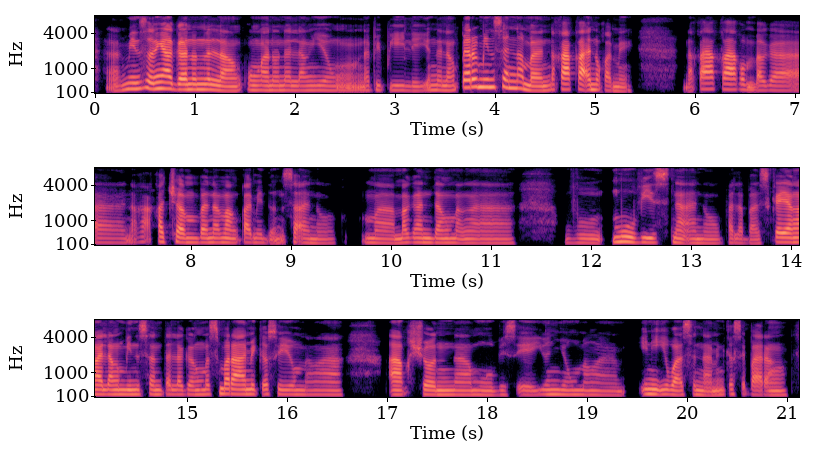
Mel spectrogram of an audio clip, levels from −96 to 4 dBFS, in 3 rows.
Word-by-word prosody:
Ah, - - -5
minsan 225 +4 +3
nga 235 -1 +9
gano'n 200 0 +6
na 200 - +4
lang, 160 -4 +4
kung 180 -1 -3
ano 175 0 0
na 175 0 -3
lang 170 +1 -4
'yong 170 -2 -5
napipili, 175 -2 -7
'yon 185 - -3
na 180 - -3
lang. 170 +1 -2
Pero 280 +2 +8
minsan 290 -3 +4
naman 170 -8 +2
nakakaano 200 -1 +5
kami, 155 -2 -5 0.5
nakaka 210 -2 +3
kumbaga 175 -3 -3 0.5
nakaka 190 0 -4
chamba 170 -2 +1
naman 165 -1 0
kami 165 0 -3
do'n - - -8
sa 160 - -3
ano, 145 0 -9 0.2
ma 155 -3 -4
magandang 160 -1 -1
mga 150 -1 -4 0.9
vo 150 -1 -7 0.2
movies 175 -4 +1
na 150 -2 -2
ano, 140 -1 -6
palabas. 140 -2 -7
Kaya 175 -1 +4
nga 175 0 +5
lang 170 0 +2
minsan 170 0 0
talagang 170 0 -3
mas 175 0 -3
marami 180 -1 +5
kasi 175 -1 -3
'yong 165 0 -4
mga 160 0 -7 0.6
action 165 -1 +2
na 155 0 -3
movies, 155 -1 -6
eh, 155 -1 -5
'yon 170 +1 -3
'yong 165 -1 -4
mga 150 -3 -7 0.2
iniiwasan 170 -3 0
namin. 155 +2 -4
Kasi 180 +1 -6
parang, 150 0 -2
170 Hz, 165 wpm, -23 LUFS, 155-180 Hz, 0.9 s, nga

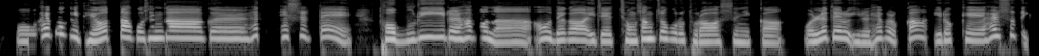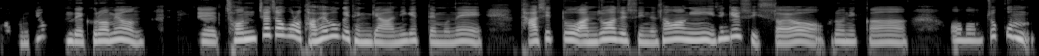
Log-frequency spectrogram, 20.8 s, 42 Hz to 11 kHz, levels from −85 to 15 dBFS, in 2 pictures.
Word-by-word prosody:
어 185 0 -3
회복이 345 -5 +1
되었다고 250 +5 +3
생각을 250 -1 +3
했 320 - -3 0.2
했을 290 0 -4
때 245 -9 -1 0.3
더 230 -1 +5
무리를 260 +5 +2
하거나 175 -11 0
어 240 +2 +1
'내가 210 -1 +2
이제 185 -1 -1
정상적으로 225 +1 +1
돌아왔으니까 175 -2 -2 0.2
원래대로 245 +7 +2
일을 165 -2 -2
해 250 - 0
볼까?' 255 +5 -1
이렇게 200 +1 -1
할 300 +9 +2
수도 330 -1 -7
있거든요. 175 - -12 0.2
근데 185 -3 +1
그러면 195 -1 +1 0.6
이제 180 -2 -1
전체적으로 280 +8 +3
다 190 -1 +2
회복이 270 +1 +2
된 180 -5 -1
게 175 - -3
아니기 170 +5 -2
때문에 170 +1 -4 0.4
다시 195 +6 +1
또 215 -5 +2
안 175 0 +3
좋아질 225 -1 +3
수 180 - -9
있는 165 -1 -4
상황이 215 0 +2
생길 255 +7 +1
수 180 - -8
있어요. 160 +2 -3
그러니까 175 -2 -5 0.4
어 - - -4 0.3
조금 295 -6 0
210 Hz, 310 characters per minute, -22 LUFS, 180-250 Hz, 0.6 s, 더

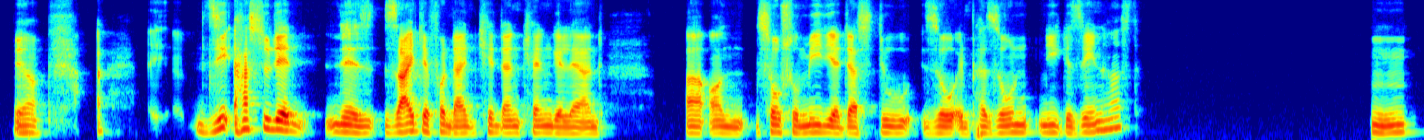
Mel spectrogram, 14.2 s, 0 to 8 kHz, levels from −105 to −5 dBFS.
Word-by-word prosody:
Ja. 105 -1 -2 0.6
Ä - - -12 0.5
i 380 - -18 0.5
sie 160 +8 +3
hast 160 +1 +2
du 165 - +2
denn 145 -4 +6 0.2
'ne 110 -4 +1
Seite 115 +5 +6
von 110 -4 -1
deinen 100 -1 0
Kindern 100 -1 -2
kennengelernt, 95 -3 -1 0.8
äh, 100 - +2 0.2
on 100 -2 -3
Social 110 +1 -1
Media, 105 -2 +2
das 95 +1 -1
du 100 -2 -3
so 100 +3 0
in 90 -2 -4
Person 105 +3 -2
nie 110 -1 -3
gesehen 115 - -3
hast? 180 +1 -9 2.3
Mhm. 115 +2 -1
105 Hz, 110 wpm, -24 LUFS, 100-115 Hz, 2.3 s, denn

